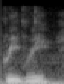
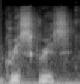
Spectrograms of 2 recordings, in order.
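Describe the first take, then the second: First: The s sounds in the name are silent. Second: The s sounds in the name are pronounced. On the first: The speaker calls it right. "the way you're supposed to pronounce it is Team Grigri" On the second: The speaker calls it wrong. "even though it says Team Gris Gris"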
